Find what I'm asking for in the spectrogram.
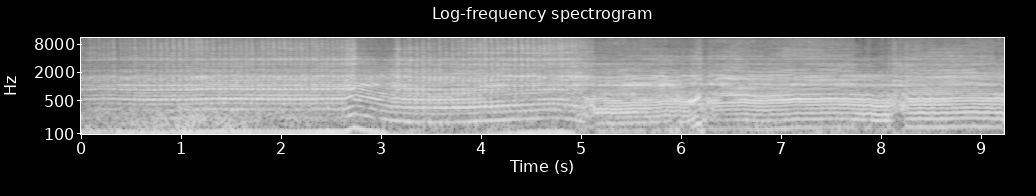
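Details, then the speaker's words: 1989 Kawasaki KX80 big bore two-stroke, ridden through the gears after jets were replaced: soft low pull, then screaming up top; power arrives very late. Jetting down helped; owner suspects it may now run lean. "see how it's a weird power band see it's crazy Torquay now but that's the ride on that thing so obviously going down and jets did help it on it might be running to lean though I'm not sure but the power back kicks in very very soon or very late so that's the only problem we're having with them now"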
